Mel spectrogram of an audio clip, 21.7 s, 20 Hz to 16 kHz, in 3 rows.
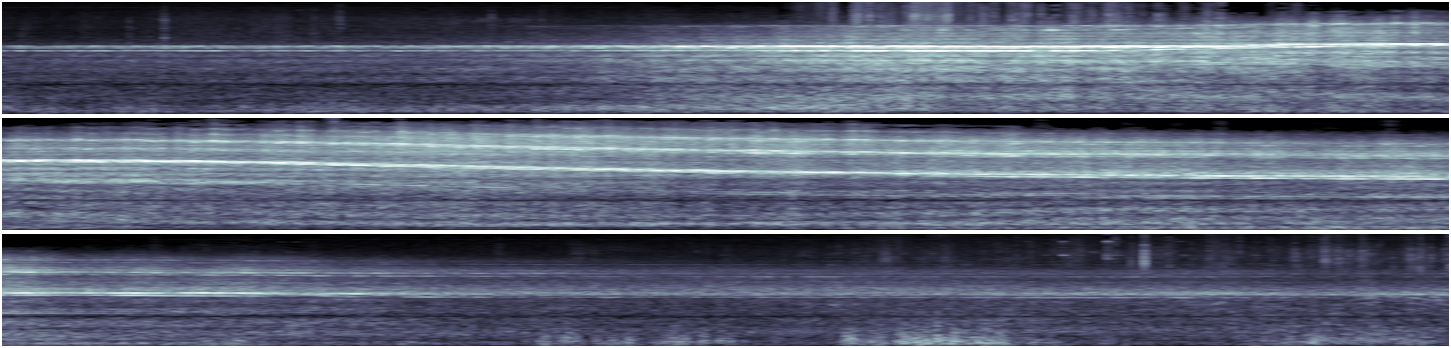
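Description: B-52H Stratofortress with its eight TF33 turbofan engines passing low overhead: jet engine noise with a high whine. The sound swells about three seconds in, then the whine falls steadily in pitch as the bomber goes by and the noise slowly fades.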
